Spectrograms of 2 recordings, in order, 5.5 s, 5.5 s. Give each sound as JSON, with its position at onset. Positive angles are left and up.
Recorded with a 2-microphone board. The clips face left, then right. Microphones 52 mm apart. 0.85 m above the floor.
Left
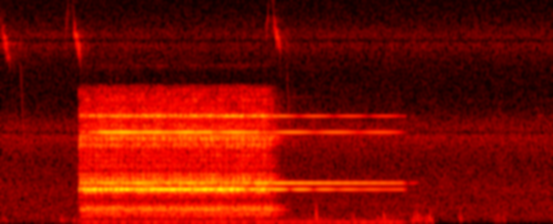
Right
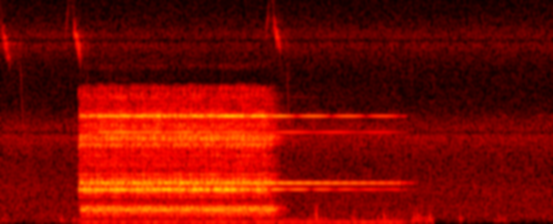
{"t": 0.8, "sound": "a phone ringing", "side_deg": 10, "distance_m": 1.4}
